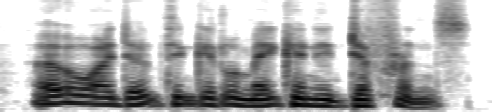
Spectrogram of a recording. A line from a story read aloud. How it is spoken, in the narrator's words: said Neville, still more miserably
